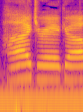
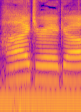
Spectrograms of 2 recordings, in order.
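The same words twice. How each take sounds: First: The greeting sounds flat and depressed. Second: The greeting sounds flat and depressed.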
